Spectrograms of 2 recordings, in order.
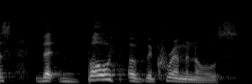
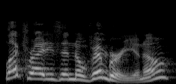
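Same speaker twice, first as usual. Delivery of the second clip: surprised objection; 7 semitones higher, 7 dB louder than usual. Retold or imitated. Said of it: "they were like".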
